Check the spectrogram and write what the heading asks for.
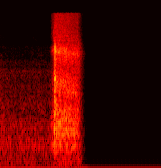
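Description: A single short, hissing breath out, about half a second long, near the middle, from a woman straining in a hollow-body core hold; after it the sound cuts to complete silence.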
